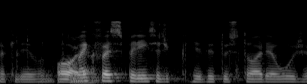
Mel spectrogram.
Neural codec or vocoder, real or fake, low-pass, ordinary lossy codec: none; real; none; none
